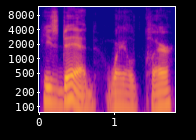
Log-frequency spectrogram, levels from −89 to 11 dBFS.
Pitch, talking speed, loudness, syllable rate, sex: 105 Hz, 130 wpm, -17 LUFS, 3.9 syllables/s, male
